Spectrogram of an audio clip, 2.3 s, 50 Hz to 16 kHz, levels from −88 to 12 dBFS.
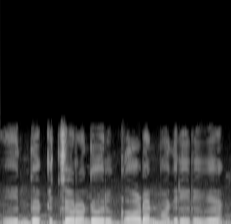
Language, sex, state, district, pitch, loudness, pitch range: Tamil, male, Tamil Nadu, Kanyakumari, 120 Hz, -15 LUFS, 110-130 Hz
